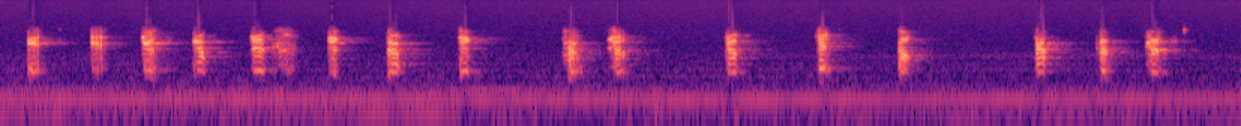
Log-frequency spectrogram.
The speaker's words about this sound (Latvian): brūngani iepelēkai, sausu, grumbuļainu ādu bez svītrām un plankumiem, tad tas ir parastais krupis.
